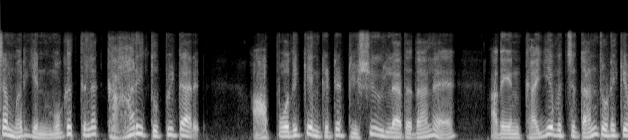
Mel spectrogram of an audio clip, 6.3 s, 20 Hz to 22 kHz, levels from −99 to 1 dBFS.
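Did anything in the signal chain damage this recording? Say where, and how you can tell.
Yes, at the codec stage: the speech sounds muffled and hoarse throughout, with nothing above 8.6 kHz, likely Opus compression in its speech mode at around 12 kbps.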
